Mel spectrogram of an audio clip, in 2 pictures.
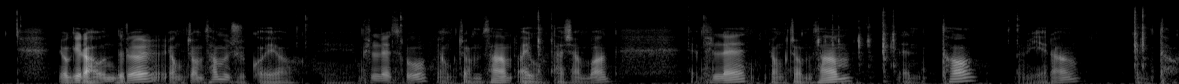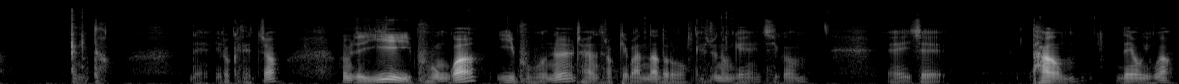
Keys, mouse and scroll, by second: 4.9 Escape, 7.7-8.9 typing, 11.0 Return, 12.1 Return, 18.6 shift+right click, 22.3 shift+right click.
